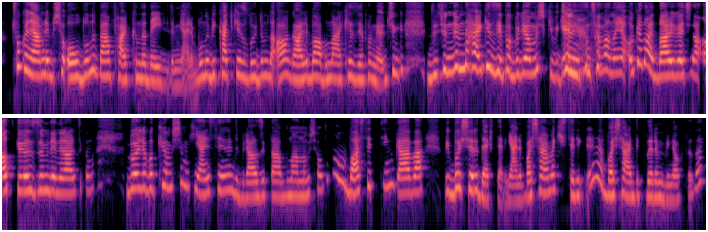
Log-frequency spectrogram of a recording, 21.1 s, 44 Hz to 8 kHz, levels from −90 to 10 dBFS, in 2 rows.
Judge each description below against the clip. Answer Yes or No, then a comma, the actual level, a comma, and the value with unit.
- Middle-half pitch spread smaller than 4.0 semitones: No, average, 4.7 semitones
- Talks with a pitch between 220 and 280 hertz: Yes, very high, 260 Hz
